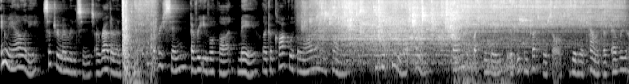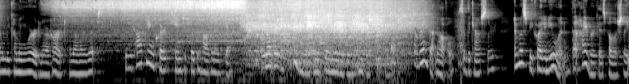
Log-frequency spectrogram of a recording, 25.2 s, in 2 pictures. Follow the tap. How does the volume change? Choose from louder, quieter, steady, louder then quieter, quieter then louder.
quieter then louder.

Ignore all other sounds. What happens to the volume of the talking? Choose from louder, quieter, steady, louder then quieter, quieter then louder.
steady.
